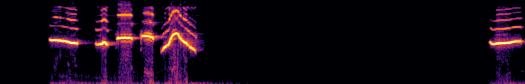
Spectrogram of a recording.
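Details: Oriental magpie-robin in 'bar bar' style, used as a lure to provoke other magpie-robins into singing: a loud clear whistled note, then a quick burst of sweeping, rising and falling whistles, a pause, and another level whistle.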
